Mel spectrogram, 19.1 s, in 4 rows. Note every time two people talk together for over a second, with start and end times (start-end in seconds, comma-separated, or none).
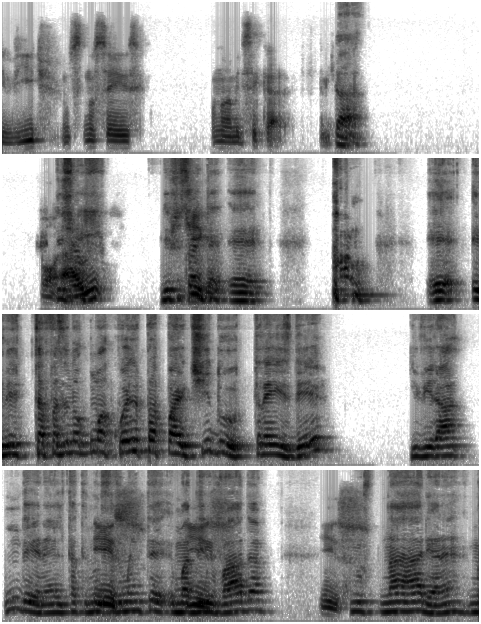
15.2-16.6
